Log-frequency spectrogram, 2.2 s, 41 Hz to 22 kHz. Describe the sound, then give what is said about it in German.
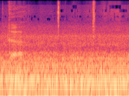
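Car cruising at about 124 km/h on a motorway with cruise control engaged, giving a continuous low road and engine rumble with a broad hiss of wind and tyre noise at steady loudness throughout. “Guck mal, wir dürfen hier 120 fahren. Ich fahre 124 mit Tempomat.”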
